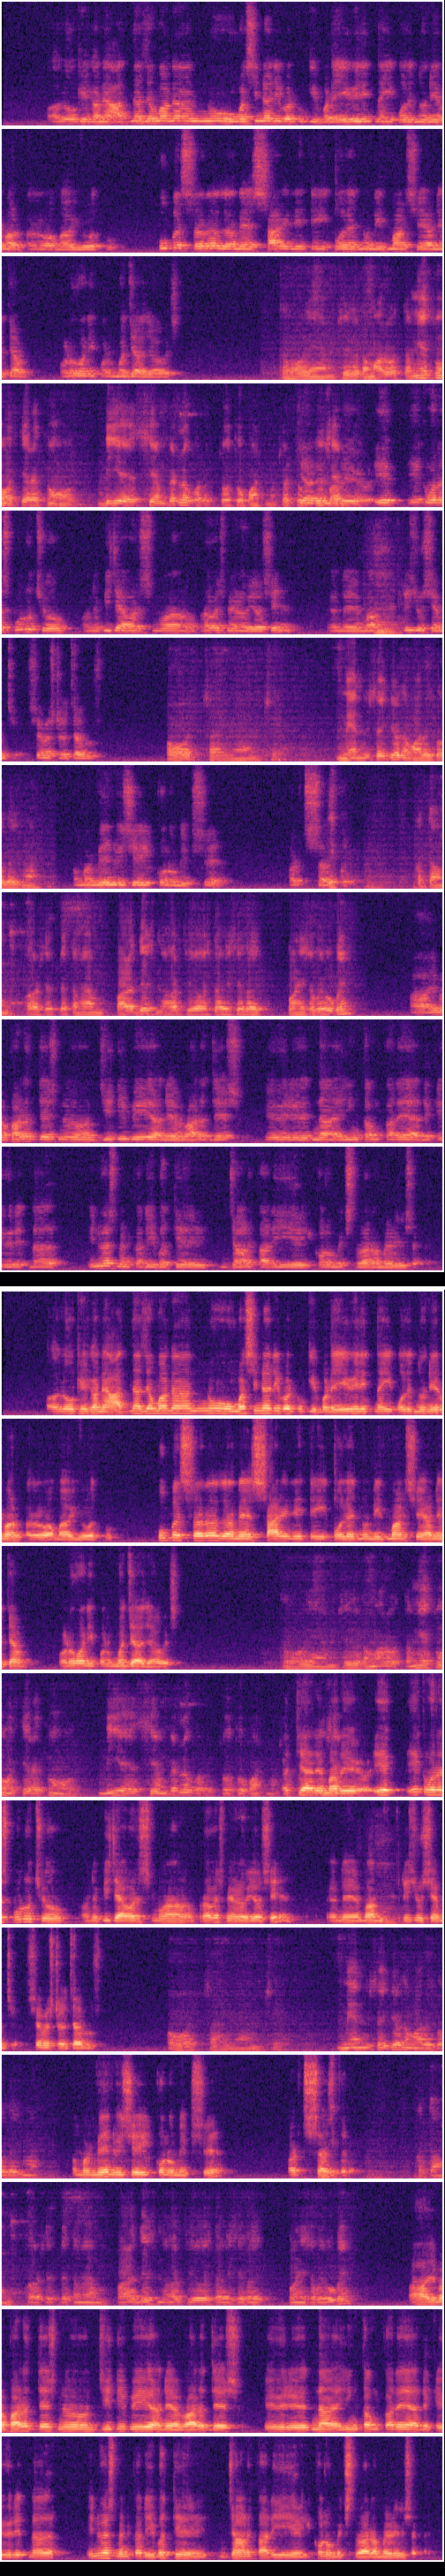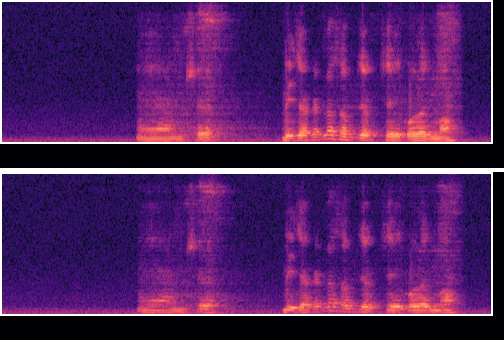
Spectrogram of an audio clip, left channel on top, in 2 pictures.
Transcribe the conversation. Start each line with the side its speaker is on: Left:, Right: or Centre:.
Right: અલૌકિક અને આજના જમાના નું મશીનરી પણ ટૂંકી પડે એવી રીતના એ કોલેજનું નિર્માણ કરવામાં આવ્યું હતું ખુબ જ સરળ અને સારી રીતે કોલેજનું નિર્માણ છે અને ત્યાં ભણવાની પણ મજા જ આવે છે
Left: તો એમ છે તો તમારો તમે શું અત્યારે શું ડીએસ સેમ કેટલો કરો ચોથું પાંચમું છઠ્ઠું
Right: અત્યારે
Left: કયું સેમ
Right: મારે
Left: હતા
Right: એક એક વર્ષ પૂરું થયું અને બીજા વર્ષમાં પ્રવેશ મેળવ્યો છે અને મારું
Left: હમ
Right: ત્રીજું સેમ છે સેમેસ્ટર ચાલુ
Left: અછા એમ છે મેન વિષય કયો તમારી કોલેજમાં
Right: અમારો મેન વિષય ઇકોનોમિક્સ છે અર્થશાસ્ત્ર
Left: એક અથંત અર્થ એટલે તમે ભારત દેશનો અર્થ વ્યવસ્થા વિશે કઈ ભણી શકો એવું કઈ
Right: હા એમાં ભારત દેશનું જીડીપી અને ભારત દેશ કેવી રીતના ઈ ઇન્કમ કરે અને કેવી રીતના ઇન્વેસ્ટમેન્ટ કરી બધી જાણકારી ઈકોનોમિક્સ દ્વારા મેળવી શકાય
Left: આમ છે બીજા કેટલા સબ્જેક્ટ છે એ કોલેજમાં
